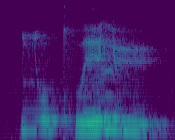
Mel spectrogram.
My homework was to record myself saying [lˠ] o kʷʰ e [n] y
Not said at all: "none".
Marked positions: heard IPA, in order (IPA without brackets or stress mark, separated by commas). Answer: ʎ, l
